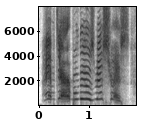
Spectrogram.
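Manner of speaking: extremely high squeaky robot voice; squeaky Becky. Acted. Becky bringing bad news to the Mistress, extremely high squeak. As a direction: squeak out the alarm. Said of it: "squeaked Becky".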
